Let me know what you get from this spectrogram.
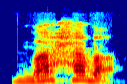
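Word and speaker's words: مرحبا: you have to pronounce marhaba marhaba this is the arabic ascent if you say hello you have to say it should sound like two words connecting to each other this is the way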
